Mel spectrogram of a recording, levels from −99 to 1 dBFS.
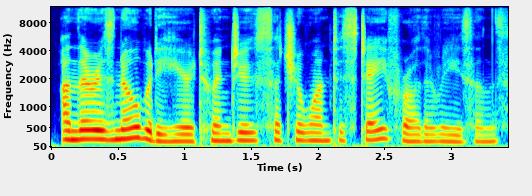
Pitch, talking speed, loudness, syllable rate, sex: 190 Hz, 260 wpm, -17 LUFS, 7.4 syllables/s, female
